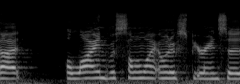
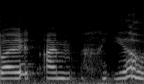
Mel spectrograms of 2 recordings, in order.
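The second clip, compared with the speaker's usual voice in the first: voice cracks mid-phrase on "yo". Talking to viewers about a man and his community, voice cracking. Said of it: "sorry, voice crack".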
